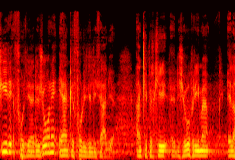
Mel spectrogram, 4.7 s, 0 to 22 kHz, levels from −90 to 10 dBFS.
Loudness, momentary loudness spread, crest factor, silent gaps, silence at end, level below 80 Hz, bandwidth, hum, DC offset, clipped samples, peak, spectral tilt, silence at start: -23 LUFS; 11 LU; 20 dB; none; 0 s; -50 dBFS; 16.5 kHz; none; under 0.1%; under 0.1%; -2 dBFS; -6.5 dB/octave; 0 s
